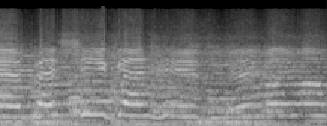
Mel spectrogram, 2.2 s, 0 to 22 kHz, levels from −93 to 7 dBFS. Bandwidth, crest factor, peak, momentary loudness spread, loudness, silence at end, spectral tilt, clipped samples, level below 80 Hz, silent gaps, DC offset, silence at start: 16.5 kHz; 14 dB; -4 dBFS; 5 LU; -18 LUFS; 0 s; -4.5 dB/octave; under 0.1%; -36 dBFS; none; 1%; 0 s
